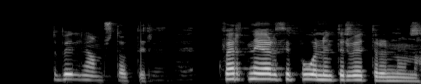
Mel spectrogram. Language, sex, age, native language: Icelandic, female, 40-49, Icelandic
